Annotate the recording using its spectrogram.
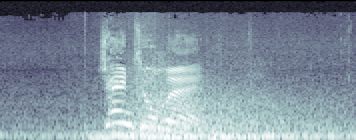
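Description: A man speaks loudly and theatrically.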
